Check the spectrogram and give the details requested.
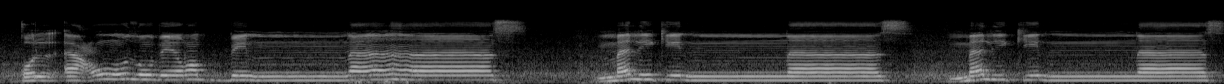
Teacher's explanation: ناس کا جو نون ہے یہ چونکہ مشدد ہے اس لیے اس کے اندر غنہ کریں گے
